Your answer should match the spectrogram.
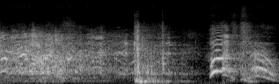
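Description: A single loud, abrupt sneeze with a sharp, voiced burst that trails off, following a stretch of audience laughter and a brief thump.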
